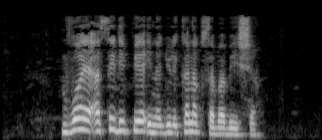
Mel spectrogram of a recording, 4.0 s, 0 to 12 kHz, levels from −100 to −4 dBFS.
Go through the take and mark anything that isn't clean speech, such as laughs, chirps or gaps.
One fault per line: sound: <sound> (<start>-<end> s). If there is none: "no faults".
no faults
